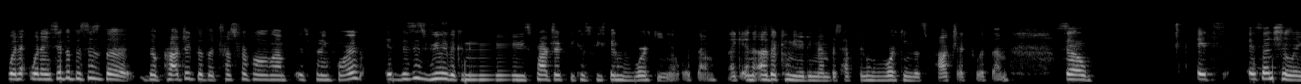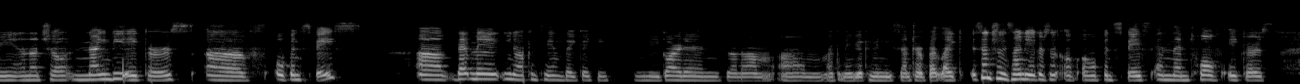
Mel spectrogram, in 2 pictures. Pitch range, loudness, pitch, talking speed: 195-240 Hz, -31 LUFS, 215 Hz, 205 wpm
